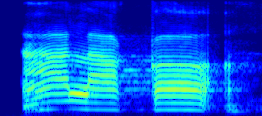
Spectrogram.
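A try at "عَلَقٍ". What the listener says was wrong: Bibirnya sedikit gitu, tapi harusnya nggak ikutan main sih itu bibir.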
